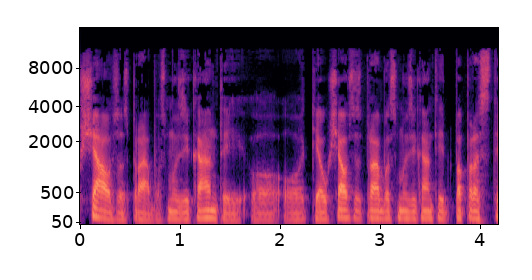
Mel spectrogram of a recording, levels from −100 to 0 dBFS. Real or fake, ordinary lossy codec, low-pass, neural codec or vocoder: fake; MP3, 48 kbps; 14.4 kHz; codec, 44.1 kHz, 7.8 kbps, DAC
